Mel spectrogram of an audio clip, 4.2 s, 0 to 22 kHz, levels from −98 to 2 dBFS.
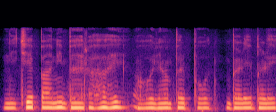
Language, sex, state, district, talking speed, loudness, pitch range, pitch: Hindi, male, Delhi, New Delhi, 160 wpm, -17 LUFS, 160-175 Hz, 165 Hz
